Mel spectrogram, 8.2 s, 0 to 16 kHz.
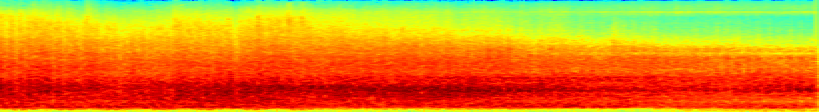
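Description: Odakyu Romancecar LSE (7000 series) electric express train running fast through an underground station and tunnel: a loud, steady rumble of wheels on rail that eases off a little toward the end.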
